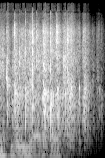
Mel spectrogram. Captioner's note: applause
